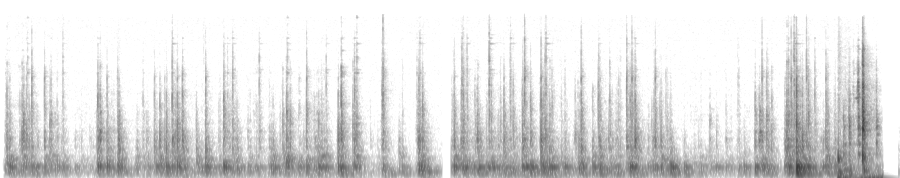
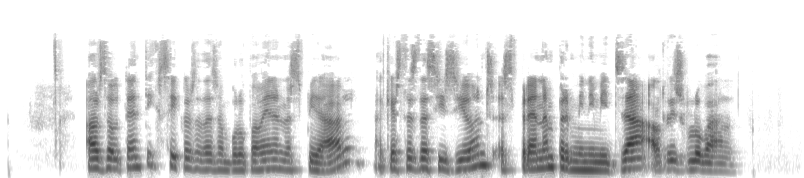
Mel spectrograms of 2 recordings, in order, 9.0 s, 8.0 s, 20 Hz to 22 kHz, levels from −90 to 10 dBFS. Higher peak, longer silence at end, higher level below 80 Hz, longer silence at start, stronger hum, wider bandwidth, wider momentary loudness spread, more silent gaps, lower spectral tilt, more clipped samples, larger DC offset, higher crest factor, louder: about the same, 0 dBFS vs -2 dBFS; second, 0.15 s vs 0.7 s; first, -50 dBFS vs -76 dBFS; second, 0.05 s vs 0.85 s; neither; first, 16.5 kHz vs 11 kHz; first, 19 LU vs 10 LU; first, 4.43-4.51 s vs none; about the same, -5 dB/octave vs -5 dB/octave; neither; neither; first, 32 dB vs 24 dB; second, -32 LUFS vs -25 LUFS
